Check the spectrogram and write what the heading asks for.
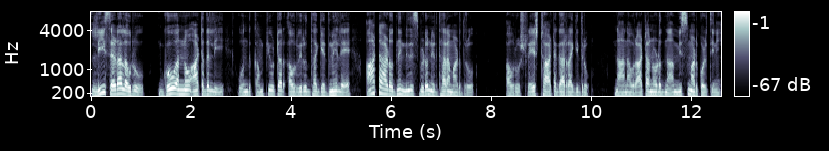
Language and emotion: Kannada, sad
